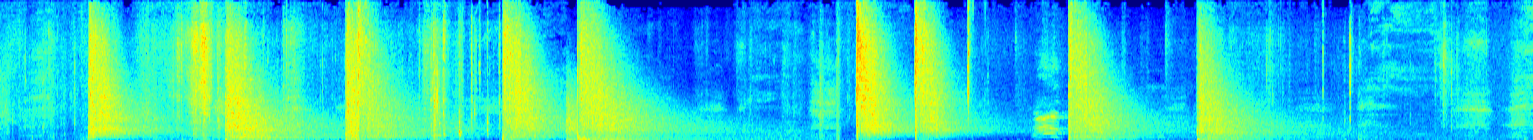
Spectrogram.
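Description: Battle gunfire and a pyrotechnic blast from a reenactment firefight: about nine loud, sudden bangs at uneven intervals, each followed by a long echo fading through the forest. A short shout cuts in between shots about ten seconds in.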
